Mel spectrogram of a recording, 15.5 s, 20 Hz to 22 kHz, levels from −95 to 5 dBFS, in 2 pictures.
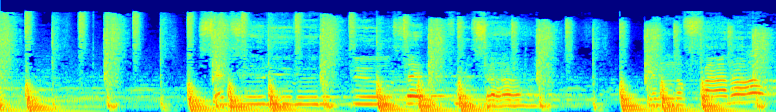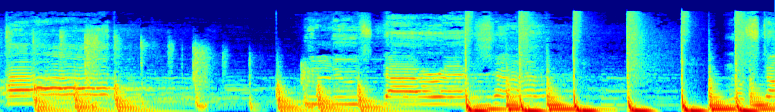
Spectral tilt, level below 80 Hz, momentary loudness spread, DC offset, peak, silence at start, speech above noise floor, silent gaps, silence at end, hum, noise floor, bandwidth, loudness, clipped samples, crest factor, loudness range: -5.5 dB/octave; -18 dBFS; 16 LU; under 0.1%; 0 dBFS; 0 s; 18 dB; none; 0 s; none; -36 dBFS; 15.5 kHz; -17 LUFS; under 0.1%; 14 dB; 8 LU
